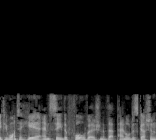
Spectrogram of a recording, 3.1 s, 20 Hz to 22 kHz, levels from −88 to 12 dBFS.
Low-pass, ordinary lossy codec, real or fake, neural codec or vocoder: 7.2 kHz; MP3, 32 kbps; fake; codec, 16 kHz, 2 kbps, FunCodec, trained on LibriTTS, 25 frames a second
